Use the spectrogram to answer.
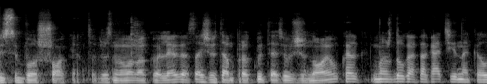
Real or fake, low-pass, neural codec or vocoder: real; 14.4 kHz; none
